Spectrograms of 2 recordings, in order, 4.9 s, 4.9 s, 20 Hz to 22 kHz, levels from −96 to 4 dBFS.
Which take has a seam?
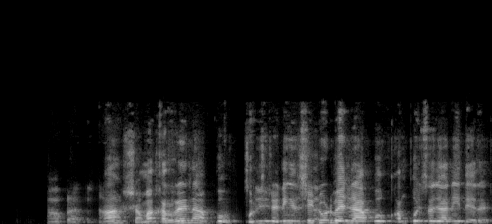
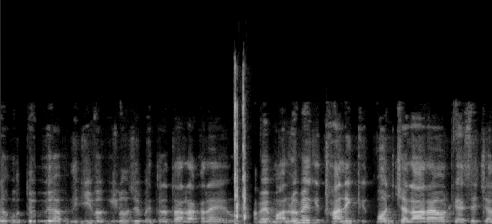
second; 1 cut; at 2.4 s

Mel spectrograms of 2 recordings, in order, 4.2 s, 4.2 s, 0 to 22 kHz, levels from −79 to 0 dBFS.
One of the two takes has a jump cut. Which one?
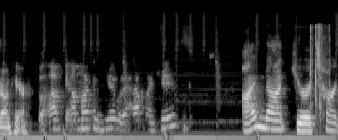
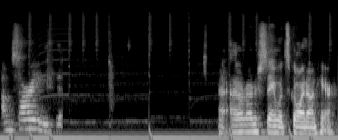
second; 2 cuts; at 0.9 s, 2.7 s

